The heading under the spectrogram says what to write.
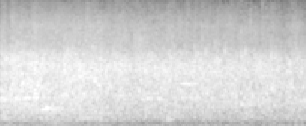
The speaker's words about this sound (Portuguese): Tetelestai, Jesus venceu, Jesus venceu, Jesus venceu. Aplauda, Senhor.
